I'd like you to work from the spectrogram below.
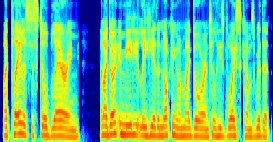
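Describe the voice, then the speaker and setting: Woman reading a first person audiobook, lowish voice, confiding tone, super dry close mic. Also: fairly even intonation, a little fast, dry recording. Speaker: audiobook narrator. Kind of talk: first-person scripted narration.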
